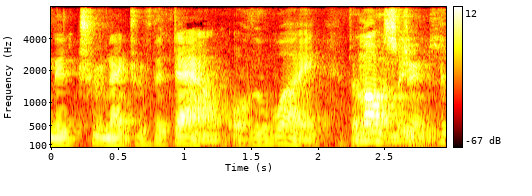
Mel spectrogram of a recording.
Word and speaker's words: Tao: Yeah, you've got to pronounce it proper, like a scholar. Tao.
